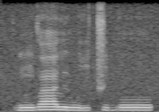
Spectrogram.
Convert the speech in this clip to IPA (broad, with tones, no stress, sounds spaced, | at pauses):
ɡʷ ĩ˧ ɡʷ aː˦ l ɨ˧ w i˨˦ t͡ʃ i˧ b oː˦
